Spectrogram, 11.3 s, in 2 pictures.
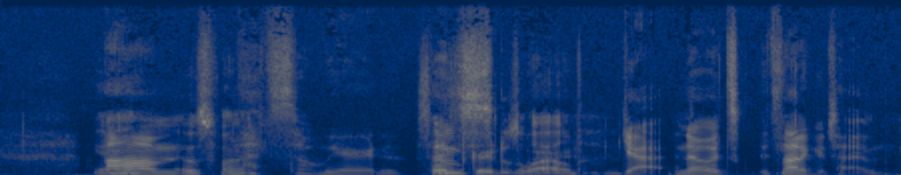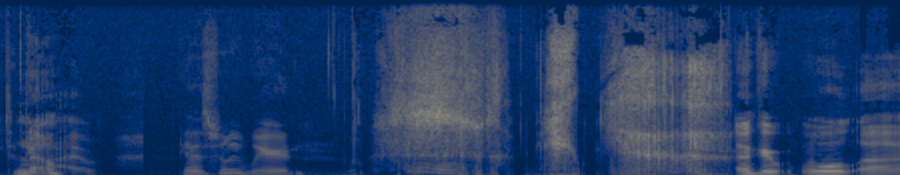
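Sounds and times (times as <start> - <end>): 
speech: 0.6 - 9.2, 10.2 - 11.2
slurping a drink: 7.8 - 10.2.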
